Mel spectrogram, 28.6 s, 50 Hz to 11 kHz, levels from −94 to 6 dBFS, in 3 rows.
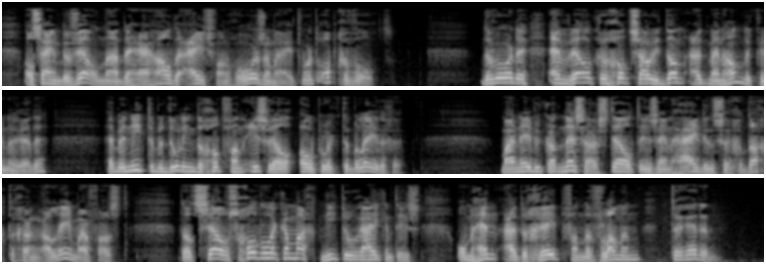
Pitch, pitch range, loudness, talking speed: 145 Hz, 120-165 Hz, -20 LUFS, 130 wpm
